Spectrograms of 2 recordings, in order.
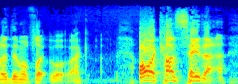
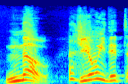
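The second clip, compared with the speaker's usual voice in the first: mock indignant girl; 9 semitones higher than usual. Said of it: "She goes".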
